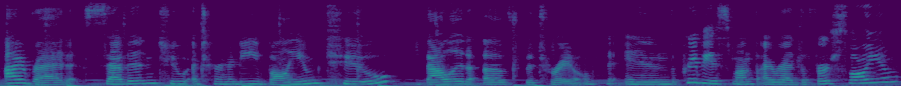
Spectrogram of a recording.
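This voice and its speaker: Woman, mid-pitched voice, chatty book reviewer, informal and slangy, opinionated, slightly distant mic, faint background music. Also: a bit bright.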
